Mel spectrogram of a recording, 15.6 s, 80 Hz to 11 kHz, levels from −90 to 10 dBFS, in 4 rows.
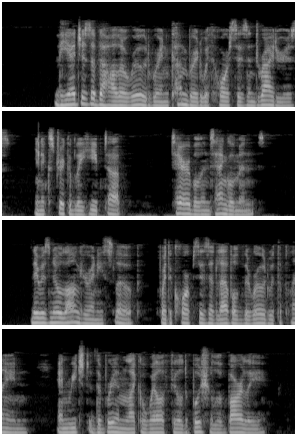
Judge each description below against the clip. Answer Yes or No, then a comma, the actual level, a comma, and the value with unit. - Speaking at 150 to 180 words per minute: Yes, average, 170 wpm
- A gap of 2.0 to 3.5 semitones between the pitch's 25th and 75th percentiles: Yes, narrow, 2.5 semitones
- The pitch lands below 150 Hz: Yes, low, 135 Hz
